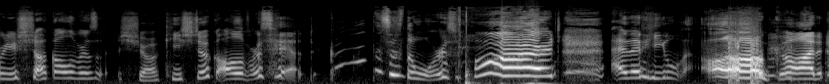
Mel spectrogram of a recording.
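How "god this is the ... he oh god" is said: high, loud, drawn-out wail of dismay; loud exasperated groaning cry; loud dread. Real, not acted. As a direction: wail as the worst part comes. Dreading the worst part of the story.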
